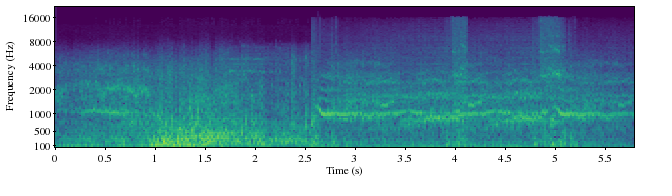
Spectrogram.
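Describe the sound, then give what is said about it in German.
A 7-series BMW crashes into the rear of a small Ford Focus with a low crunching impact and shoves it forward under engine roar while the Focus brakes hard; tires skid and squeal loudly, the screech holding a steady pitch for several seconds with sharp bursts of scraping noise. “In dem Moment beschleunigten die Männer ihren Wagen so stark, dass sie mit ihrem BMW in das Heck des Focus krachten und ihn mit aller Kraft vor sich herschoben.”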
